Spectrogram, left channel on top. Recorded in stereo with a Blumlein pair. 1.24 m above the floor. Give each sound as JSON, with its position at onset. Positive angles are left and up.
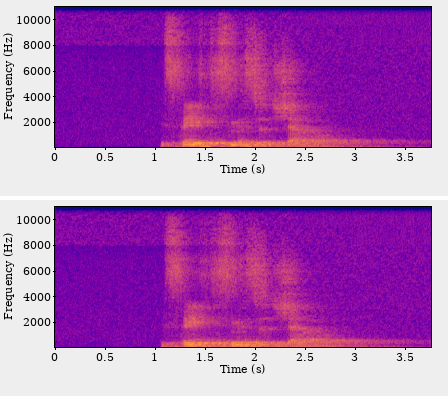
{"t": 1.1, "sound": "a man speaking", "azimuth_deg": 20, "distance_m": 1.9}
